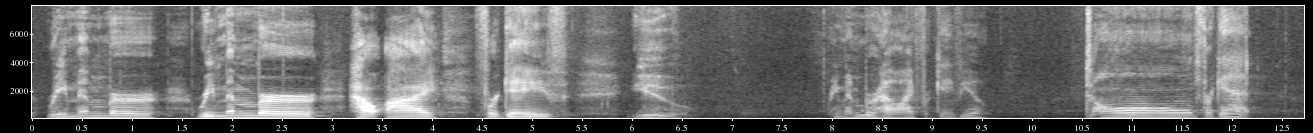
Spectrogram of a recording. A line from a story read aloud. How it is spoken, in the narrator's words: God is whispering to us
